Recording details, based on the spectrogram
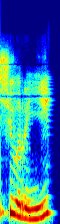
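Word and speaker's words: しゅうり: Syuri itu shi pakai yu kecil, jadinya shu. Shu ya, bukan su. Bukan su, tapi shu. Kalau shu berarti shi pakai yu, shu, terus kan dia panjang ya, berarti ditambah u lagi, shu, ri. Ri doang, nggak pakai tambahan i lagi di belakangnya, oke? Jadi syuri.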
